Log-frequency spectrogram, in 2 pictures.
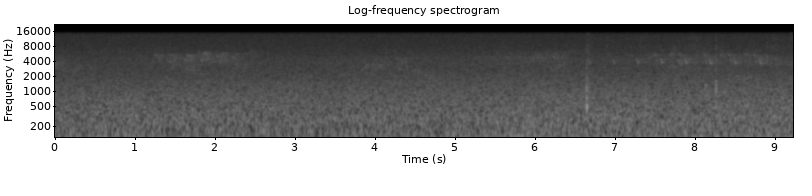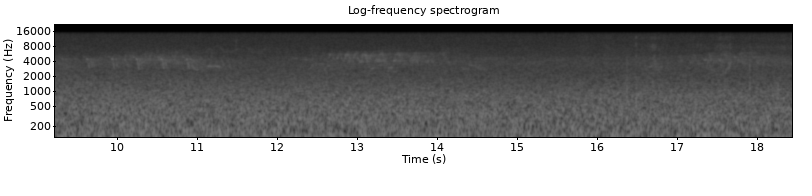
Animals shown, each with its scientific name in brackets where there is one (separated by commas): Chestnut-sided Warbler (Setophaga pensylvanica), Ovenbird (Seiurus aurocapilla)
